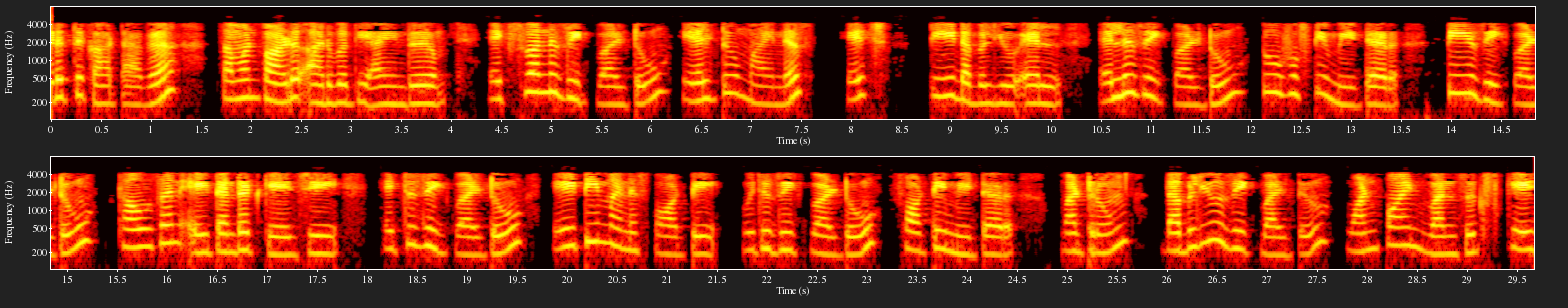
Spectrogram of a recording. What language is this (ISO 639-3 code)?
tam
